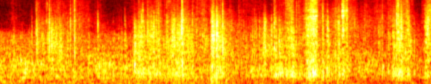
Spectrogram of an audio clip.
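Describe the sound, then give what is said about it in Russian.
Crinkly rustling of a paper package being handled and unwrapped, with irregular bursts of crackling and tearing-like noise over about four seconds, no voices. “А пока посмотрим, что нам принесла почтовая сумка «Дельфина». Так, вот как всегда пакет мне.”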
